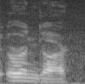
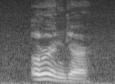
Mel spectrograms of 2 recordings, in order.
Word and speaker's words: Urianger: Abby said it's actually pronounced in a French way XD.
